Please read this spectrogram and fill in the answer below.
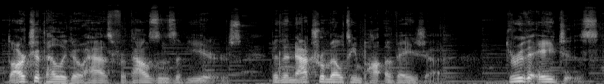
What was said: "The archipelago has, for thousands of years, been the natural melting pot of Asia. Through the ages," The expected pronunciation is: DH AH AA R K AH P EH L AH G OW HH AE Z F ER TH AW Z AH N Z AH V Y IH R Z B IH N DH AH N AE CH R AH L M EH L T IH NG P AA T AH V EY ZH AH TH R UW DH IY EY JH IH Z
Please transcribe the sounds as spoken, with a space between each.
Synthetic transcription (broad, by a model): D AA R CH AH P EH L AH G OW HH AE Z F ER TH AW Z AH N Z AH V Y IH R Z B IH N DH AH N AE CH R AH L M EH L T IH NG P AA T AH V EY ZH AH TH R UW DH IY EY JH IH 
